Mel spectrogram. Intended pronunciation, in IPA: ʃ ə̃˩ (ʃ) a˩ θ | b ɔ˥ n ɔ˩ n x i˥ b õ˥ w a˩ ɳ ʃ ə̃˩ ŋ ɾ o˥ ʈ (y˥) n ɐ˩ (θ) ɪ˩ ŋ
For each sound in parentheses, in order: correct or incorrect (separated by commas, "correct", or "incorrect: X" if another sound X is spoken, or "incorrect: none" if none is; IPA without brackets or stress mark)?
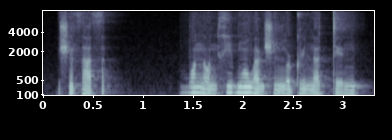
incorrect: θ, incorrect: y˩, incorrect: tː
